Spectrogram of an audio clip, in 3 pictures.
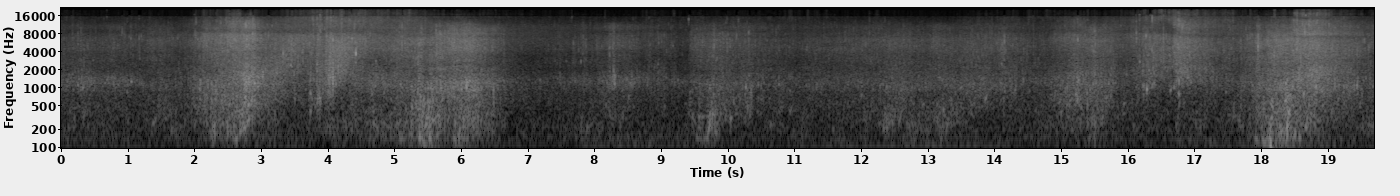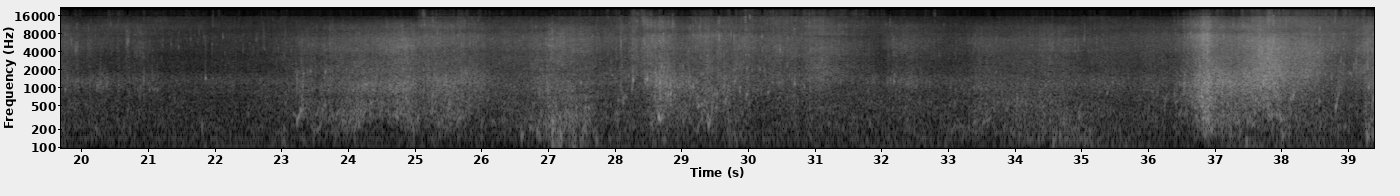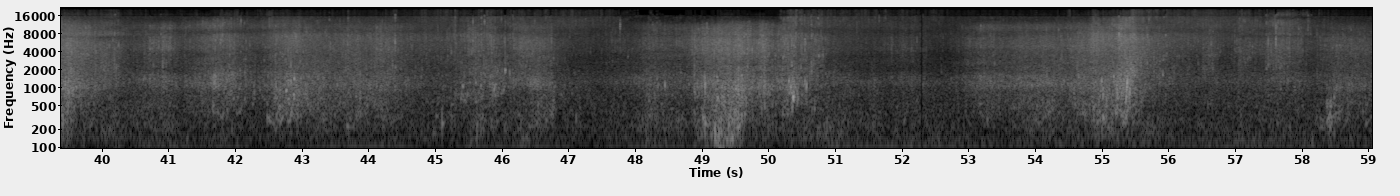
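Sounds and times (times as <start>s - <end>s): sea waves washing in: 33.4s - 40.4s.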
